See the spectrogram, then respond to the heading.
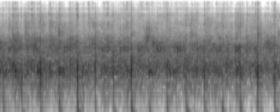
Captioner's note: applause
